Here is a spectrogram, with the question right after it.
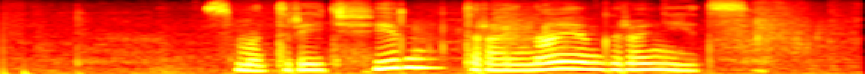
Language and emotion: Russian, neutral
